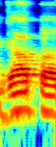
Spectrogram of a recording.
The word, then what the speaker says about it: AGAPA: was called agapa and the reason i say agapa is because they gave us instructions it's how it's pronounced i still don't get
